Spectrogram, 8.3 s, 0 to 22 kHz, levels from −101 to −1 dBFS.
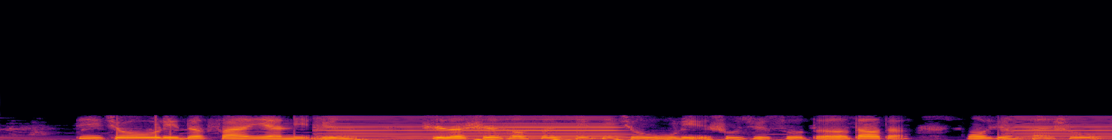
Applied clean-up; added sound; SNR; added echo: none; Bowed string instrument; 11 dB; none.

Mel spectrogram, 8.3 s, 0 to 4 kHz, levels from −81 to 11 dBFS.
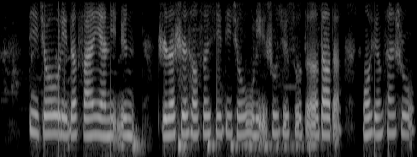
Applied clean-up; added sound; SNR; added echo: none; none; none; none.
